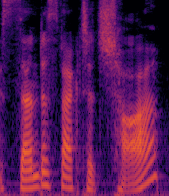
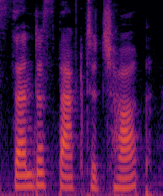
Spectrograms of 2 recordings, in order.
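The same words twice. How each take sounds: First: The voice rises at the end, like a question. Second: The voice falls at the end, like a statement. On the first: It asks where they could be sent. The speaker calls it right. "it's a question, not a statement" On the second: It states that they should be sent back. The speaker calls it wrong. "it sounds like she's just saying"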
